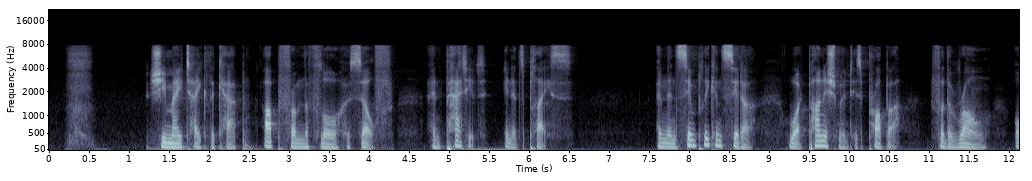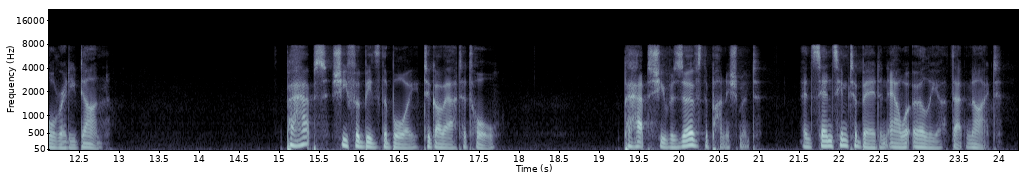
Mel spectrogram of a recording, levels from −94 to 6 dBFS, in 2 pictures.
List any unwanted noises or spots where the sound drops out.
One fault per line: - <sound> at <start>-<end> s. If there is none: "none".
- breath at 0.2-0.8 s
